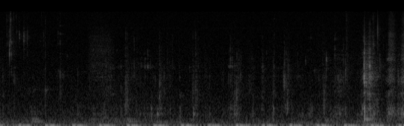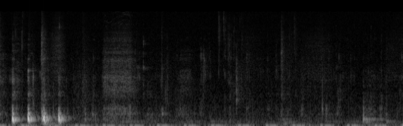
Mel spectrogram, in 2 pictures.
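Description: A man chewing and eating a plate of roast beef, green beans and mashed potatoes close to the microphone, with soft mouth clicks throughout. About seven seconds in comes a quick run of about five louder knocks, then a short breathy hiss.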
